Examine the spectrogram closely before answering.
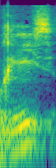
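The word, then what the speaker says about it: Houris: titrre un peu énigmatique ou ri ou ris ça dépend on peut prononcer les S fait référence aux ri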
